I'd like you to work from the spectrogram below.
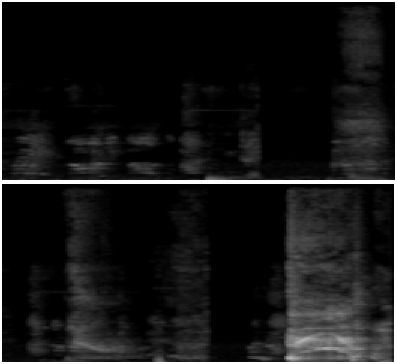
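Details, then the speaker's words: Quiet murmuring and small breathy sounds, then one loud, harsh cough from a sick adult who feels the need to cough something up. "Oh goodness. I need to go like really cough it up is what I need to do."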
